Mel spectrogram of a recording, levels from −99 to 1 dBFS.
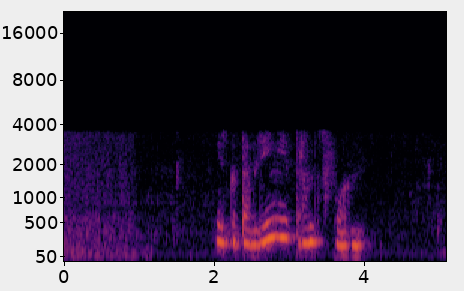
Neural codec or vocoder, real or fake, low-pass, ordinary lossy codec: vocoder, 22.05 kHz, 80 mel bands, WaveNeXt; fake; 3.6 kHz; none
